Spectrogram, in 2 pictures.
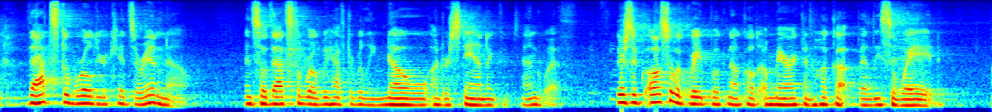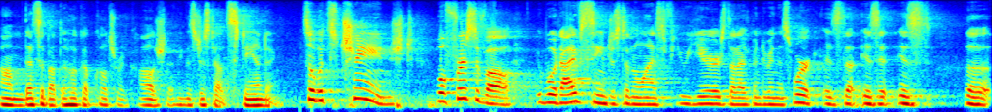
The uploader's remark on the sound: discussion with a live audience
